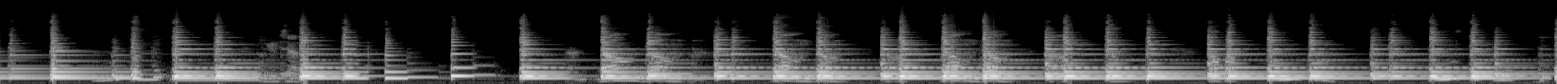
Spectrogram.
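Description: Ukulele strummed in full chords, about two strokes a second, moving from a D chord to a G chord.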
